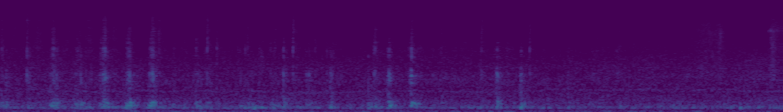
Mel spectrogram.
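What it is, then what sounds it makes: Scratch-art paper scratched with a stylus. A pointed wooden stylus scratches a black-coated scratch-art paper page in a bound book, near the page's right edge. Quiet, dry, raspy strokes come in short bursts with a soft low-mid body and faint bright edges, each dying away almost at once.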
